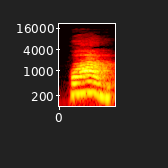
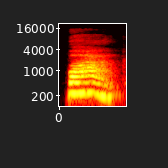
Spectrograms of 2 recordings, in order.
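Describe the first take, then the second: No difference in how they are said.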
